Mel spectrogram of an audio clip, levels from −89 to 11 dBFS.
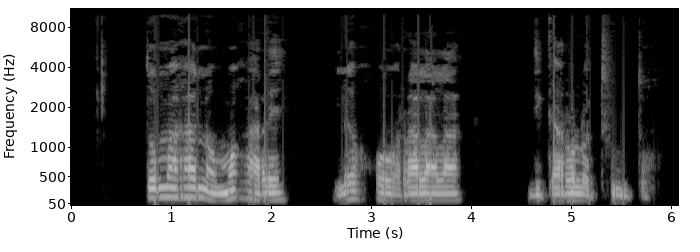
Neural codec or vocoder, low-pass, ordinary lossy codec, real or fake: none; 9.9 kHz; MP3, 48 kbps; real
